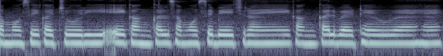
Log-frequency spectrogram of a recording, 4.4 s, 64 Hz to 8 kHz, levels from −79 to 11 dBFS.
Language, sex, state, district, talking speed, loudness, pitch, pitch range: Hindi, female, Chhattisgarh, Raigarh, 190 wpm, -14 LUFS, 200 Hz, 195-205 Hz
